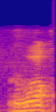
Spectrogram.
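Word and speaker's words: walk: वॉक में एल जो है साइलेंट है, ठीक है, वॉक में एल जो है साइलेंट है।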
